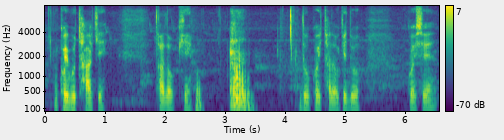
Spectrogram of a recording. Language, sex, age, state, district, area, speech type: Manipuri, male, 18-30, Manipur, Chandel, rural, spontaneous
